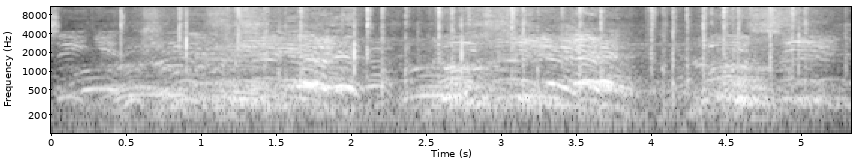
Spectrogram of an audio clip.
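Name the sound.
protest crowd shouting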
